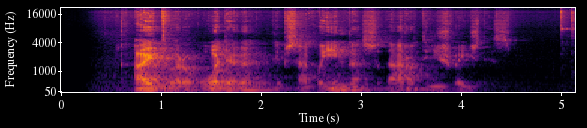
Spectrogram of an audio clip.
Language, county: Lithuanian, Vilnius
